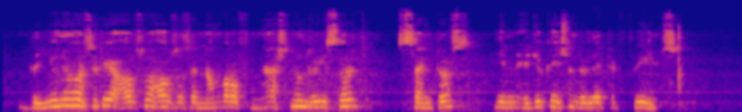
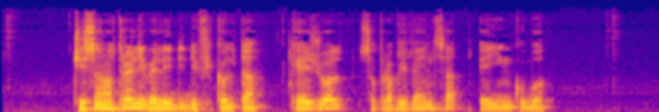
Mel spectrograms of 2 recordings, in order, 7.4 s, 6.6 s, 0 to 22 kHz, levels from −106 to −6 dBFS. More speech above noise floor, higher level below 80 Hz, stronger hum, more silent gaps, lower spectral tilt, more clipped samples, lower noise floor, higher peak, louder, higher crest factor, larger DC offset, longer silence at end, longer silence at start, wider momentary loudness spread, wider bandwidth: second, 41 dB vs 48 dB; second, -72 dBFS vs -50 dBFS; neither; neither; second, -4.5 dB/octave vs -6 dB/octave; neither; first, -75 dBFS vs -64 dBFS; second, -14 dBFS vs -2 dBFS; second, -34 LUFS vs -17 LUFS; about the same, 20 dB vs 16 dB; neither; second, 0.6 s vs 1.1 s; second, 0.2 s vs 0.75 s; about the same, 11 LU vs 12 LU; about the same, 14.5 kHz vs 14.5 kHz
